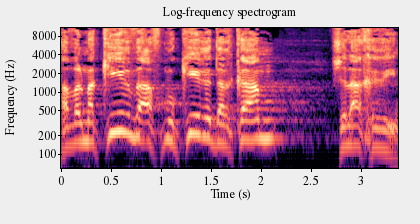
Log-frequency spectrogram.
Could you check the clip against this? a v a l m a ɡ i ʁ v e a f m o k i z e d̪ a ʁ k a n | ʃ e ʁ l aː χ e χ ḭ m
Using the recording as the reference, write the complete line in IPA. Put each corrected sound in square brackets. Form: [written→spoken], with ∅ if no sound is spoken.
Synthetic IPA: a v a l m a [ɡ→k] i ʁ v e a f m o k i [z→ʁ] e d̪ a ʁ k a [n→m] | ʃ e [ʁ→∅] l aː χ e [χ→ʁ] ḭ m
